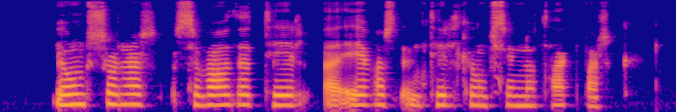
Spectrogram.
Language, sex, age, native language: Icelandic, female, 20-29, Icelandic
